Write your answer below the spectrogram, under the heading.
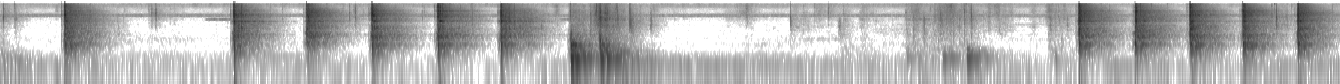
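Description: Oak block striking the pressed-in metal end plate of a Victor II motor's spring barrel at an angle: sharp knocks about two or three a second, a run of about seven, a pause of some three seconds, then another quick run near the end. The blows are working the tight end plate loose from the barrel.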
